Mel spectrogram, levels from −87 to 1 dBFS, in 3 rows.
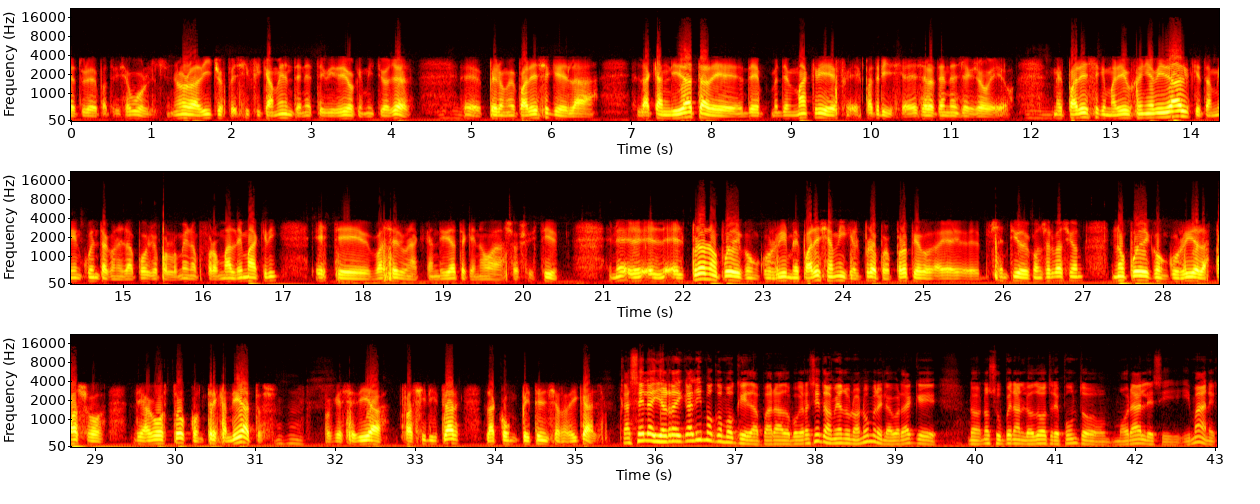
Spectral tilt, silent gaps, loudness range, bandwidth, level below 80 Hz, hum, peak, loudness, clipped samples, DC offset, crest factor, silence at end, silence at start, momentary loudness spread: -6.5 dB/octave; none; 6 LU; 11 kHz; -50 dBFS; none; -6 dBFS; -20 LUFS; under 0.1%; under 0.1%; 14 dB; 0.05 s; 0 s; 14 LU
